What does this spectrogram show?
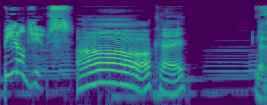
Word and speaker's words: Beetlejuice: it it's named after the constellational star it's pronounced Beetle Juice oh okay that sounds stupid yeah I know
